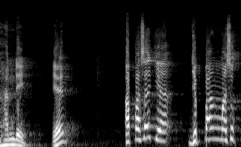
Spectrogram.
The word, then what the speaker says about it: Hyundai: Ya Hyundai saya tahu bahasanya dibacanya Hyundai.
